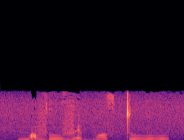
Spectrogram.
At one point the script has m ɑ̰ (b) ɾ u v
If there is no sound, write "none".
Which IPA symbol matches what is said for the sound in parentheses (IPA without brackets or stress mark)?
v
